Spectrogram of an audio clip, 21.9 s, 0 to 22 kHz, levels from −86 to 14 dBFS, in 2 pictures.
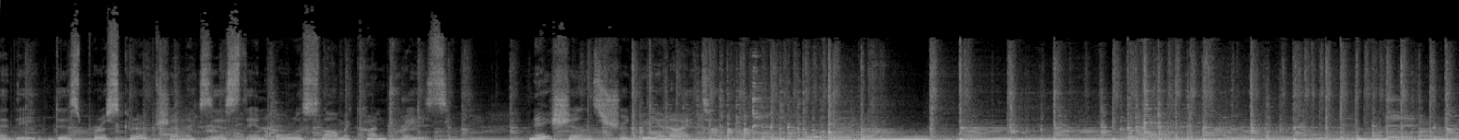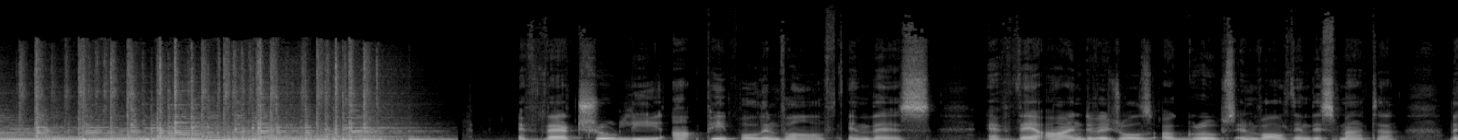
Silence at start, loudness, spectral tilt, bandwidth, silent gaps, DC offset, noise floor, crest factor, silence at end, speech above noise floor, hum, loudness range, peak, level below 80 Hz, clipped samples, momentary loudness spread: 0 s; -25 LUFS; -5 dB/octave; 19 kHz; none; under 0.1%; -52 dBFS; 16 dB; 0 s; 26 dB; none; 4 LU; -8 dBFS; -48 dBFS; under 0.1%; 8 LU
